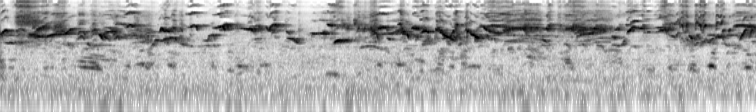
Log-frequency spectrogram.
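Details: Oriental magpie-robin, called kacer, singing energetically in competition giras style: an unbroken rush of high, chattering and whistled notes, rich and varied throughout.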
